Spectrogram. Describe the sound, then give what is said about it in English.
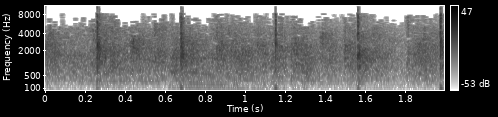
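Applause welcoming first-year members at an AA meeting, heard as five sharp, evenly spaced claps over a steady background hum. “could I see the hands of the people here in the first year? Right. Terrific. Thank you. Thank you. Welcome. Welcome. Welcome. Yeah. Let's give them a hand.”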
